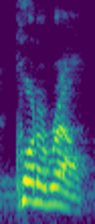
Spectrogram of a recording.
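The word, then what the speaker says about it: Cordarrelle: you know like uh Cordell Patterson cordurelle uh correction that's how you say his name I'm gonna show you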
